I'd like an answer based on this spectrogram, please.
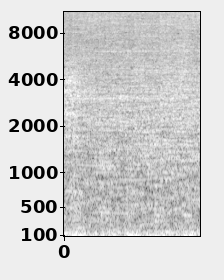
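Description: A loud, steady low rumble with a rough hiss over it: a horror-soundtrack drone.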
